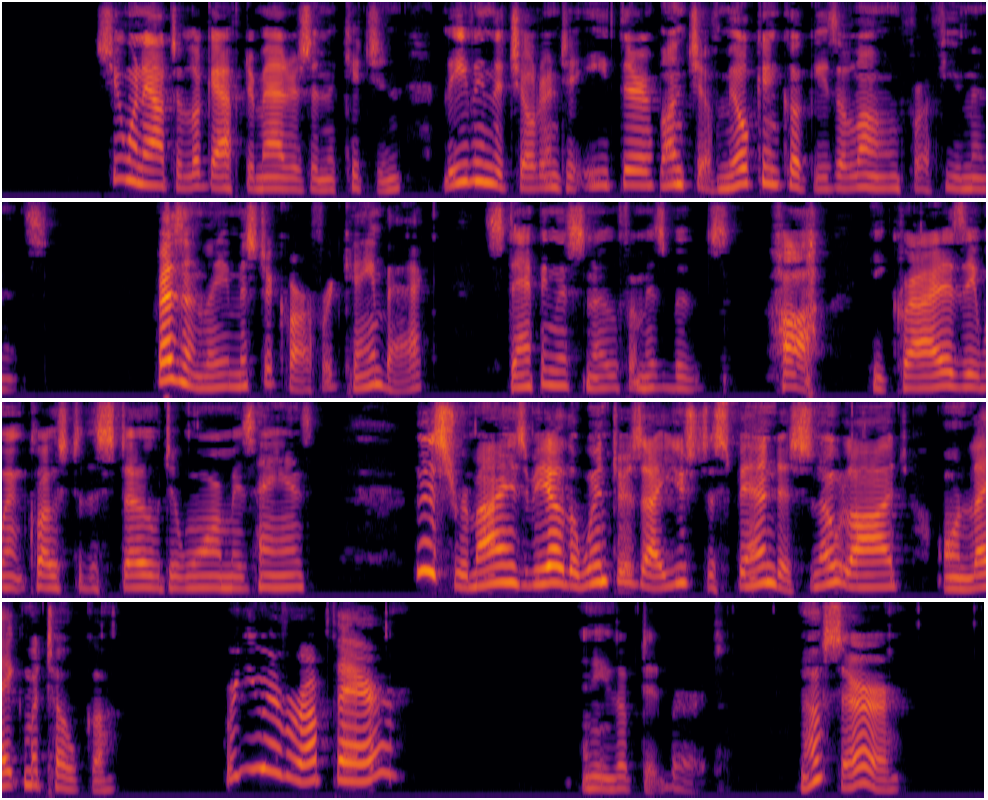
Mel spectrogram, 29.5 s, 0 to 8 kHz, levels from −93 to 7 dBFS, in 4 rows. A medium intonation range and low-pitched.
No: average, 4.5 semitones; medium, 185 Hz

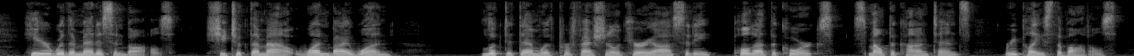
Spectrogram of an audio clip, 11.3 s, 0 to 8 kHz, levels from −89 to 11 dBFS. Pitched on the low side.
No: medium, 180 Hz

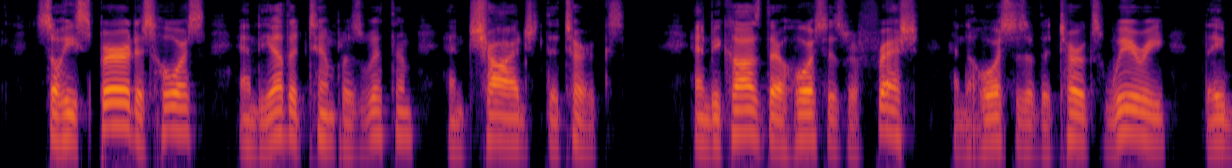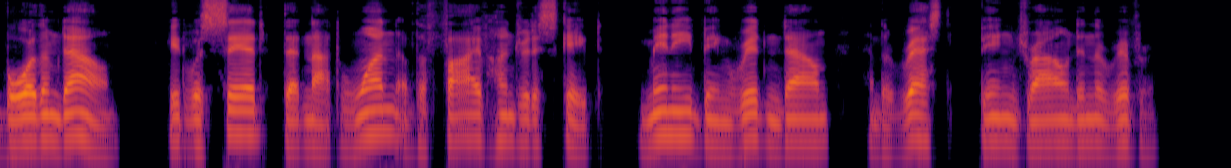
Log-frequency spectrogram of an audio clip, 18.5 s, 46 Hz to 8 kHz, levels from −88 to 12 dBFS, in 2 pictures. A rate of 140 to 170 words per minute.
No: average, 180 wpm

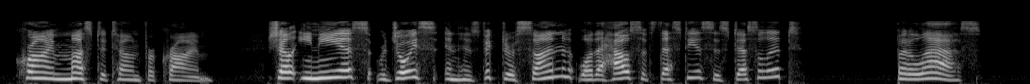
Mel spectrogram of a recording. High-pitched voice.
Yes: very high, 255 Hz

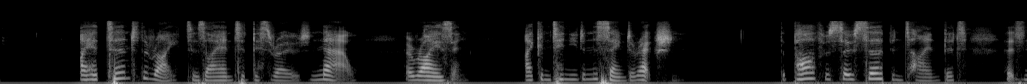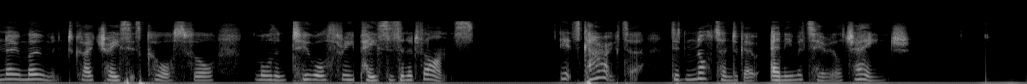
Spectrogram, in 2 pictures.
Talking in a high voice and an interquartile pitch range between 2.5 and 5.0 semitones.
Yes: high, 200 Hz; average, 3.6 semitones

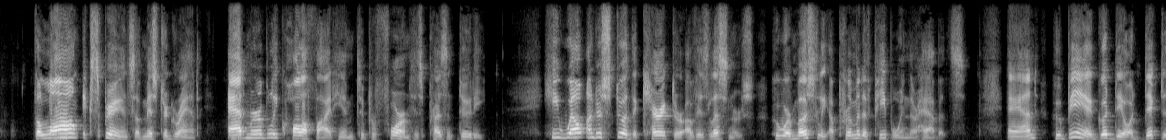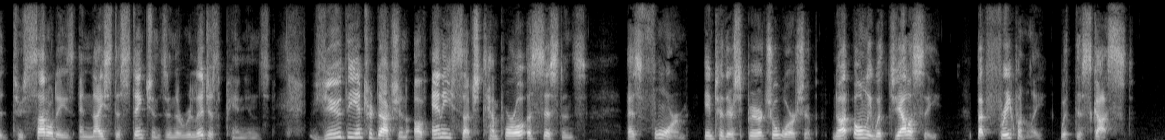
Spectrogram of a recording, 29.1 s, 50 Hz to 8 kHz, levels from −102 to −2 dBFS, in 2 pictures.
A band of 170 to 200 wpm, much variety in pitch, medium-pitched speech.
No: average, 140 wpm; wide, 7.2 semitones; medium, 165 Hz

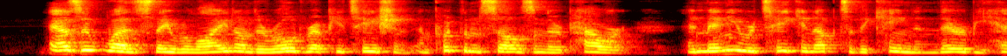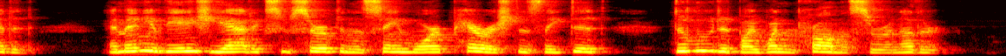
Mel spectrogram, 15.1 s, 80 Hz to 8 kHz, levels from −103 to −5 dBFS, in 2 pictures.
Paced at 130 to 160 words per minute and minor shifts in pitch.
No: average, 185 wpm; narrow, 2.3 semitones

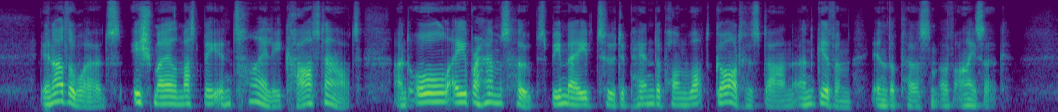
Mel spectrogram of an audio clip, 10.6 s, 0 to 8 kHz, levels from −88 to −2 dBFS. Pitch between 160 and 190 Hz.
No: medium, 140 Hz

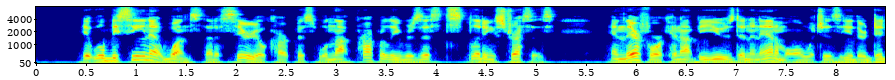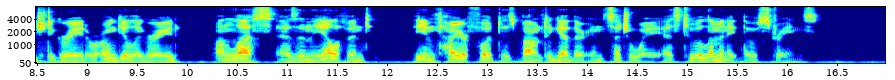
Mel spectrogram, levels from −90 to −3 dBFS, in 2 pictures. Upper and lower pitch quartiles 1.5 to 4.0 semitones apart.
Yes: average, 3.7 semitones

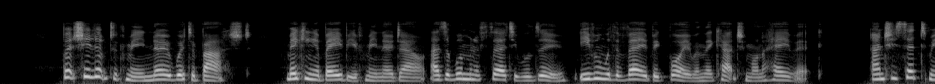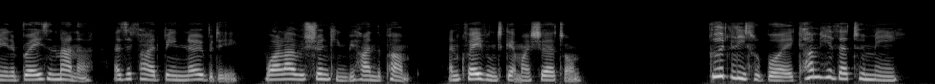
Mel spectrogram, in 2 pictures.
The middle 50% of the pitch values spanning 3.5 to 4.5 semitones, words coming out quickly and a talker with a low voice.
No: average, 4.2 semitones; fast, 230 wpm; high, 220 Hz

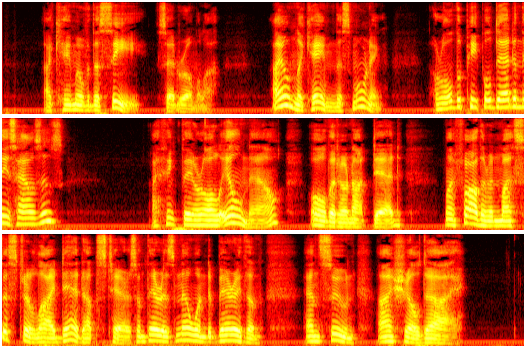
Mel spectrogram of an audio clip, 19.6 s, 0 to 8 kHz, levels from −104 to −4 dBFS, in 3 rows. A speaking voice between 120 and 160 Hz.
Yes: low, 135 Hz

